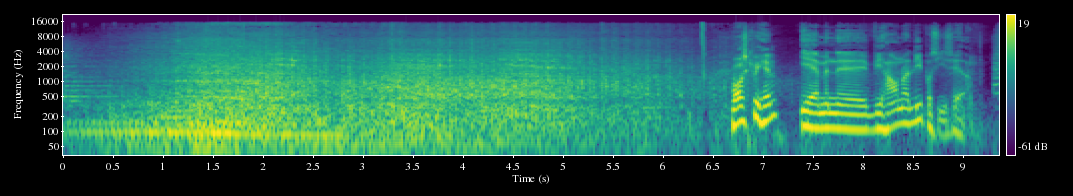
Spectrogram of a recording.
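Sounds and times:
train rumbling along the rails: 0:00.0 - 0:08.3
train wheels clattering: 0:01.0 - 0:06.9
speech: 0:06.7 - 0:09.2.

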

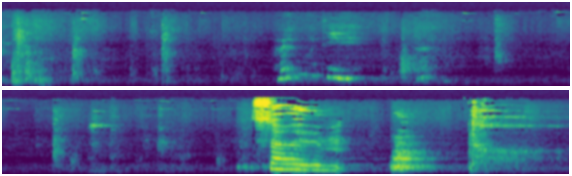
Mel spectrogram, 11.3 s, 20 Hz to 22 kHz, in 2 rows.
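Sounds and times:
speech: 0:08.3 - 0:09.2
neighbour's dog barking: 0:09.6 - 0:10.1.

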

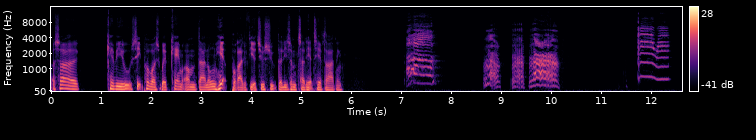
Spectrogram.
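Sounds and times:
speech: 0:00.0 - 0:05.9
parrot squawking in drawn-out bleating calls: 0:07.1 - 0:07.9, 0:08.6 - 0:10.2, 0:11.7 - 0:12.5.

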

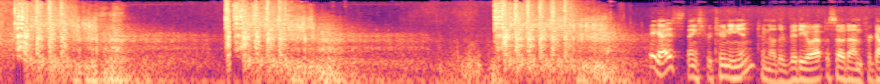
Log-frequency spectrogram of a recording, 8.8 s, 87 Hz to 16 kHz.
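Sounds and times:
Madsen light machine gun firing bursts: 0:00.1 - 0:01.0, 0:02.3 - 0:03.1, 0:04.9 - 0:05.9
speech: 0:06.5 - 0:08.8.

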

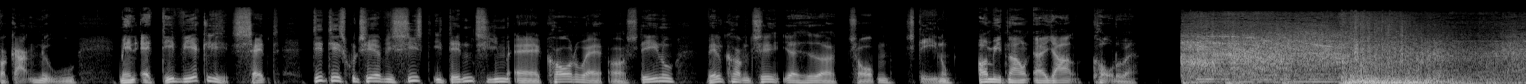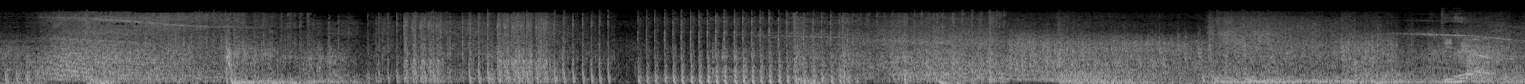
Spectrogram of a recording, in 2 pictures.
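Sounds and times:
speech: 0:00.1 - 0:12.0
explosions in archival footage: 0:11.8 - 0:30.5
rapid gunfire in archival footage: 0:15.2 - 0:29.2.

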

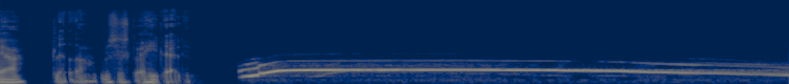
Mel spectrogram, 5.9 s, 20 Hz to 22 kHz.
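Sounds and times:
speech: 0:00.0 - 0:01.5
wolf howling: 0:01.8 - 0:05.9.

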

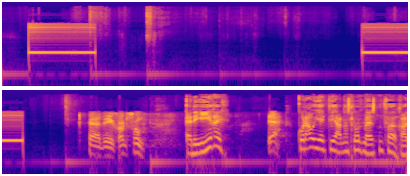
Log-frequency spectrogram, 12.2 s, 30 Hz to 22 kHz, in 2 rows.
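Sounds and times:
ringback tone on a phone line during a call to a home: 0:00.4 - 0:01.4, 0:05.4 - 0:06.4
speech: 0:07.4 - 0:12.1.

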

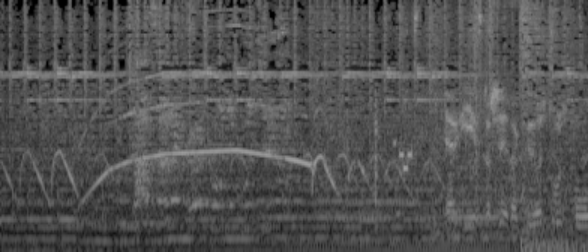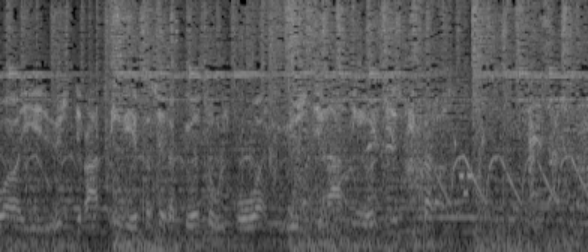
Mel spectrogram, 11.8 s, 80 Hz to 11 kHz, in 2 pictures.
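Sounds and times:
police siren wailing in a police news jingle: 0:00.0 - 0:11.7
speech: 0:01.4 - 0:02.6, 0:04.4 - 0:10.7.

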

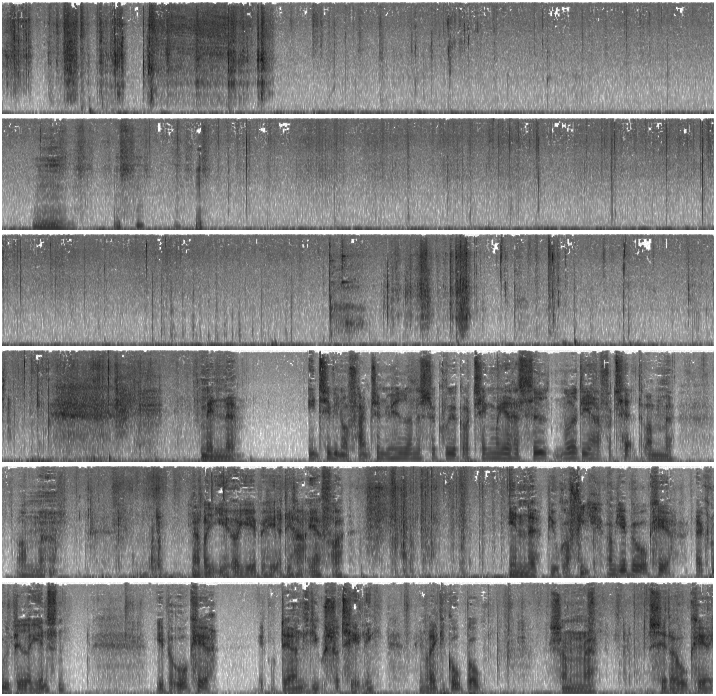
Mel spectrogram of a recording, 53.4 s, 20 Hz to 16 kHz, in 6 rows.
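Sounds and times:
rustling and crumpling while lighting a fire in a stove: 0:00.0 - 0:04.7, 0:22.6 - 0:25.0, 0:26.4 - 0:29.2, 0:36.2 - 0:43.1, 0:49.8 - 0:53.3
fire crackling in a stove: 0:00.0 - 0:53.3
speech: 0:29.2 - 0:29.7, 0:30.5 - 0:36.4, 0:38.0 - 0:40.0, 0:42.0 - 0:45.4, 0:46.4 - 0:50.6, 0:51.4 - 0:52.0, 0:52.6 - 0:53.3.

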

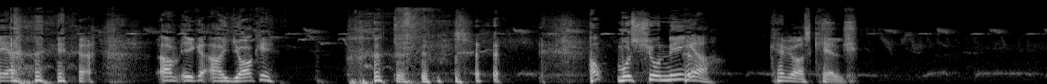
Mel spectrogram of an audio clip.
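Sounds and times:
laughter: 0:00.0 - 0:01.9, 0:03.4 - 0:06.0
speech: 0:00.0 - 0:02.8, 0:03.7 - 0:05.0, 0:06.2 - 0:08.6
bird calling with high whistled notes: 0:00.0 - 0:10.4.

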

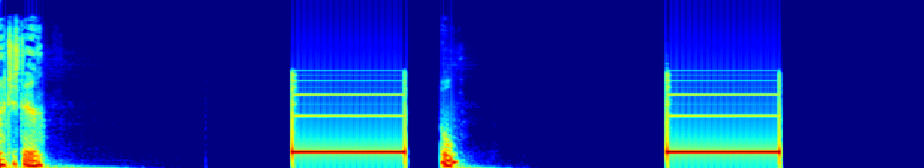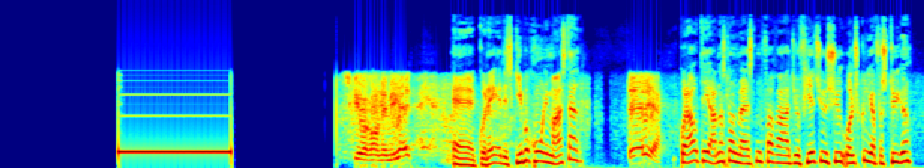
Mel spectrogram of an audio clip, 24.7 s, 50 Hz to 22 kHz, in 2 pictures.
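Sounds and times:
speech: 0:00.0 - 0:00.7, 0:05.9 - 0:06.2, 0:17.0 - 0:24.6
telephone ringback tone of an outgoing call: 0:03.9 - 0:05.4, 0:08.9 - 0:10.4, 0:13.9 - 0:15.4.

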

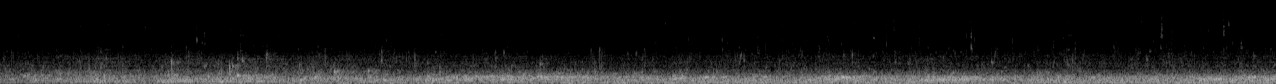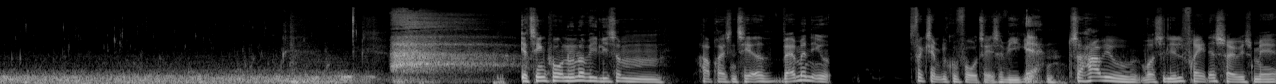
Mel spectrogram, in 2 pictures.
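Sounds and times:
underwater low rumble: 0:00.0 - 0:18.4
soft underwater bubbling: 0:00.0 - 0:18.6
speech: 0:18.0 - 0:21.1, 0:21.9 - 0:25.5.

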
